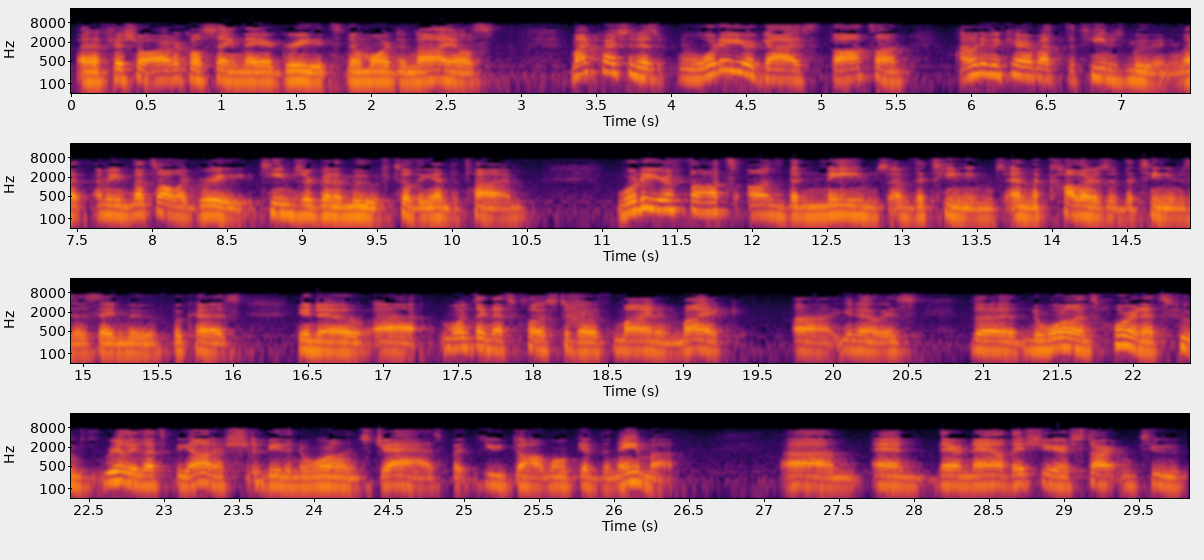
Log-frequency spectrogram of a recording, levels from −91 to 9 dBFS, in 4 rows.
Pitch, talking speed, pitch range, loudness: 125 Hz, 220 wpm, 115-140 Hz, -19 LUFS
